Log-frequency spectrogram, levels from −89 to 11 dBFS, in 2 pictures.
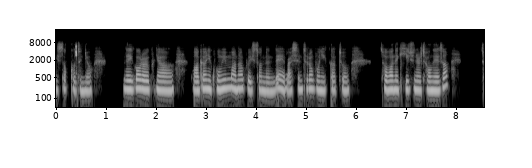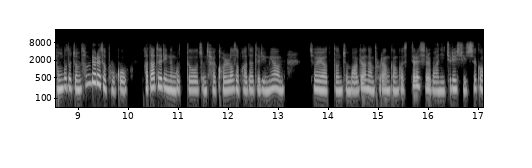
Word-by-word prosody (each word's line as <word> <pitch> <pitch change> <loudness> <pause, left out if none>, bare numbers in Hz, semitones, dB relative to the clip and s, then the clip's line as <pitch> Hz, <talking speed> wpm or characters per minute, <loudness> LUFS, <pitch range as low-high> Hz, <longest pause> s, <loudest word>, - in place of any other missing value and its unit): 있었거든요. 185 -3 +2 0.6
근데 205 -2 +3
이거를 205 -1 +4
그냥 190 -2 +1 0.4
막연히 200 +3 +2
고민만 210 +1 +2
하고 215 -2 0
있었는데 185 +1 0
말씀 200 +1 -2
들어 215 0 -1
보니까 190 -1 -2
좀 185 -2 -3 0.6
저만의 195 -1 +3
기준을 200 -2 -2
정해서 185 +8 +1 0.7
정보도 230 +2 +2
좀 205 -2 +1
선별해서 310 -4 +3
보고 190 0 -4 0.3
받아들이는 225 -3 +3
것도 185 -1 -2
좀 180 - -5
잘 185 0 -4
걸러서 195 +3 0
받아들이면 190 +1 -1 0.5
저의 195 -3 +2
어떤 180 0 -1
좀 185 -3 -3
막연한 185 +2 +1
불안감과 190 -1 -2
스트레스를 130 - -1
많이 180 0 -2
줄일 205 +2 -1
수 195 - -7
있을 185 +4 -3
것 210 -2 -1
195 Hz, 325 characters per minute, -26 LUFS, 185-210 Hz, 0.7 s, 이거를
